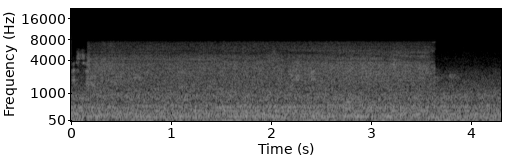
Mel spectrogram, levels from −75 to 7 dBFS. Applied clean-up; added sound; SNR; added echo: none; Hiss; 3 dB; none.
